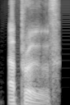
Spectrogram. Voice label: "approve", British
